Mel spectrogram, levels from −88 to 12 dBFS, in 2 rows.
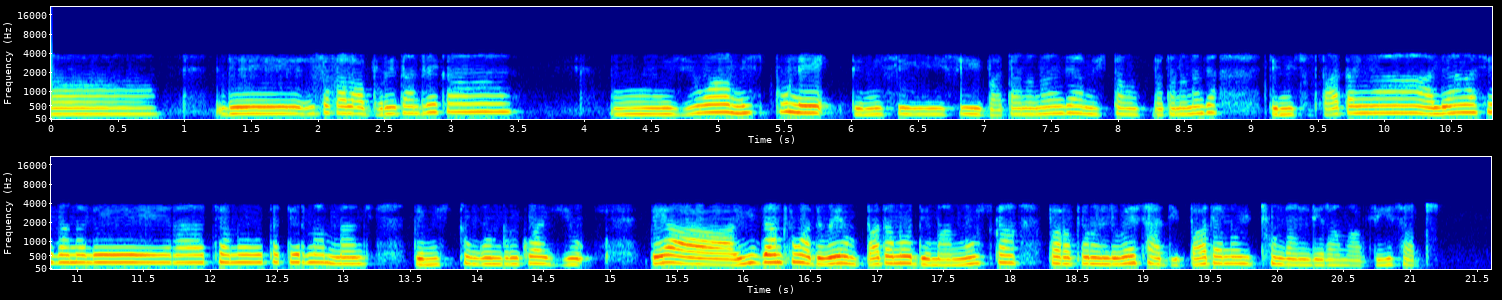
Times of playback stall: none

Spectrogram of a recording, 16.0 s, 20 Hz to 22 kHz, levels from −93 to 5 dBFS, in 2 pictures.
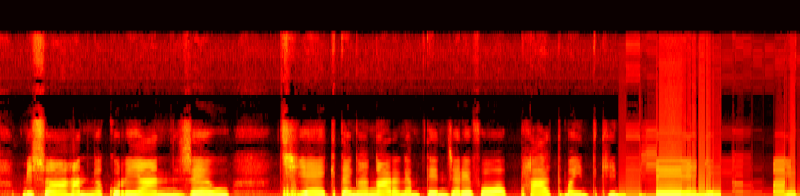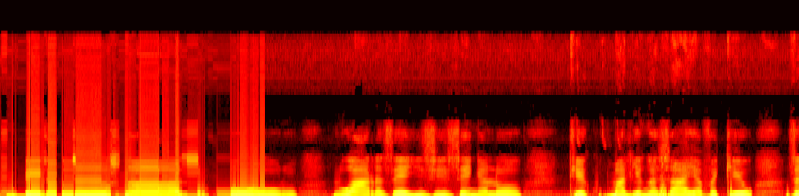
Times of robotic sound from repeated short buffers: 6.19-10.65

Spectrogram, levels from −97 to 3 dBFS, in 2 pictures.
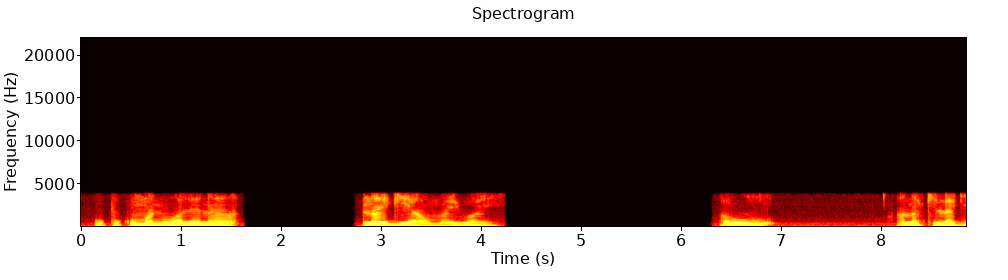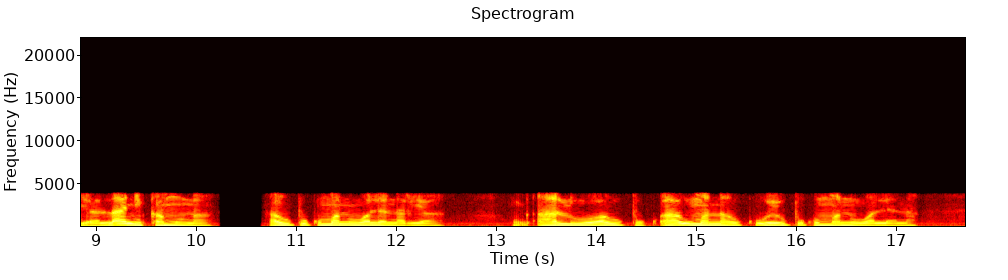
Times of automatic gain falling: none

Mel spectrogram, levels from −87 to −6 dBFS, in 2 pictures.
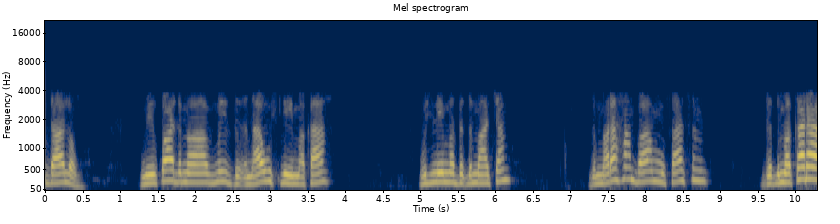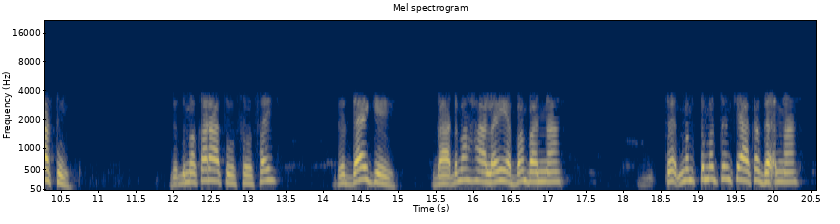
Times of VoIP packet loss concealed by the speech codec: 2.47-2.52, 17.17-17.22, 19.95-20.06

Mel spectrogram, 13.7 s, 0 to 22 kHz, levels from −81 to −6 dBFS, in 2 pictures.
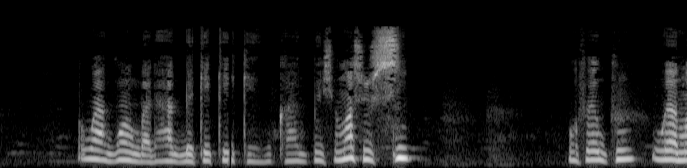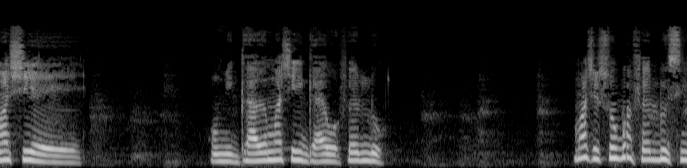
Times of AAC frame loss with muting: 2.27-2.32, 13.11-13.14

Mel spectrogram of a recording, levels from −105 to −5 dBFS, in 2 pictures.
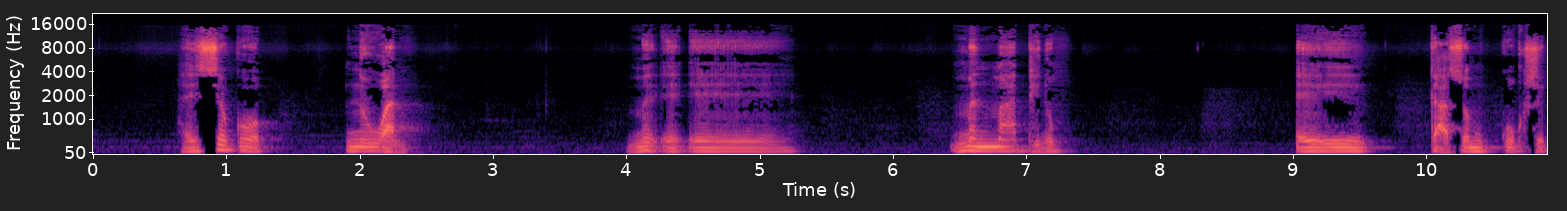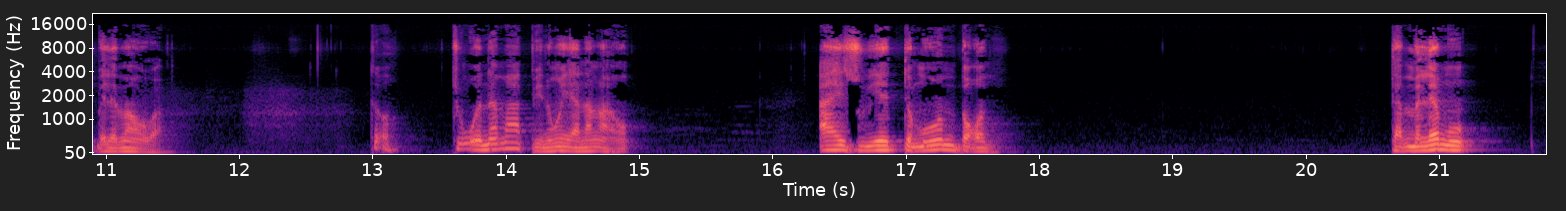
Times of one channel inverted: none

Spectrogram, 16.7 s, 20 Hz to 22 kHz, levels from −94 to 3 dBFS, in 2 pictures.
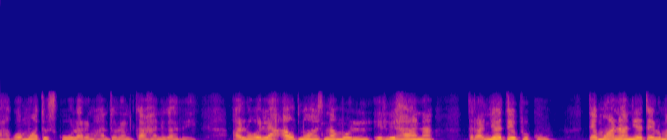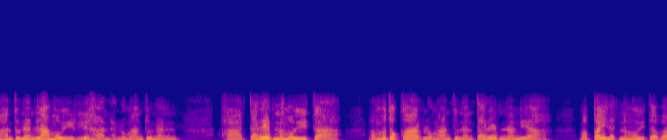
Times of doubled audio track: none

